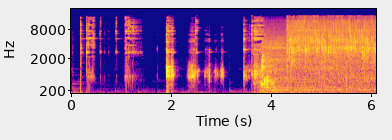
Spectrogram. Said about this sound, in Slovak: Saškina spolubývajúca ju takto eh, zbytočne zobudila umývaním riadov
